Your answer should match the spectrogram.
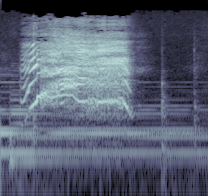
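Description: A young child's high-pitched shriek, lasting about a second, rising in pitch and then dropping off, over piano notes left ringing.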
